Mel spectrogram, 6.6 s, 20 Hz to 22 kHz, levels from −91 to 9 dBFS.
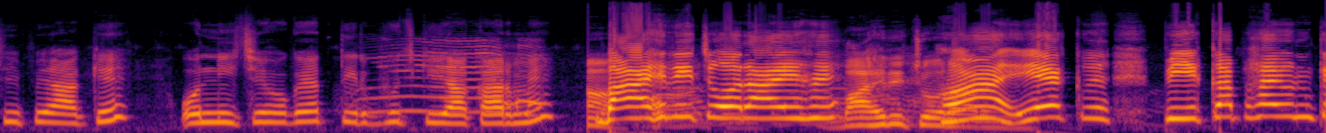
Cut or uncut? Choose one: cut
